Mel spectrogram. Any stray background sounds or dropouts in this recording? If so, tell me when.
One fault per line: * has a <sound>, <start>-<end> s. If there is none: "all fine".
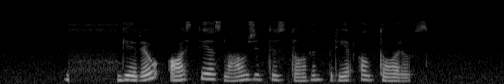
all fine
